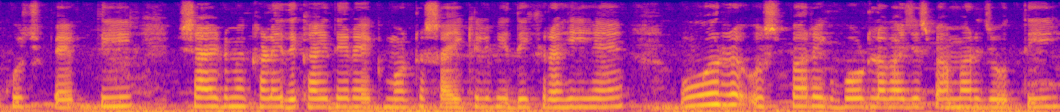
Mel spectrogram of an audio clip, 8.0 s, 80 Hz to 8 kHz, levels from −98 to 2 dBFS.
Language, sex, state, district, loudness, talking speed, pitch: Hindi, female, Chhattisgarh, Sukma, -16 LUFS, 180 wpm, 220 Hz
